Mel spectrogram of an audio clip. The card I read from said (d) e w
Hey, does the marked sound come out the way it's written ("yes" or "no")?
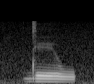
yes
